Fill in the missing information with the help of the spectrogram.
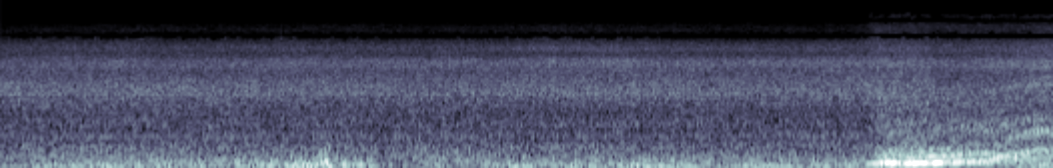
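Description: Wind buffeting the microphone over choppy water. Near the end a louder pitched sound rises steadily in pitch.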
